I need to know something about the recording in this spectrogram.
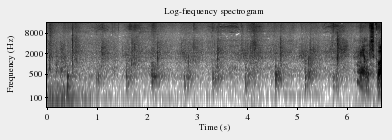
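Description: Footsteps walk across a tile floor.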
